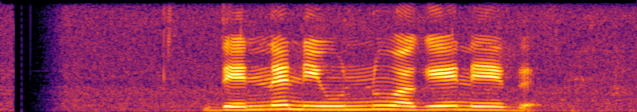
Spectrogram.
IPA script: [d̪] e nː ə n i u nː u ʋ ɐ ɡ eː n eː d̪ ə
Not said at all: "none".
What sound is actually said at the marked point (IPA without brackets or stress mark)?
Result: d̪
